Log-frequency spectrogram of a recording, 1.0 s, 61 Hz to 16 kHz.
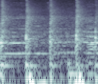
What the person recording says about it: ตัวเครื่องเป็นสแตนเลส2ชั้นนะครับสังเกตเวลาเคาะจะทึบๆเลยนะ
